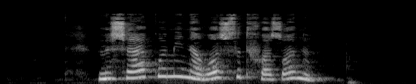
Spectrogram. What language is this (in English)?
Kabardian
